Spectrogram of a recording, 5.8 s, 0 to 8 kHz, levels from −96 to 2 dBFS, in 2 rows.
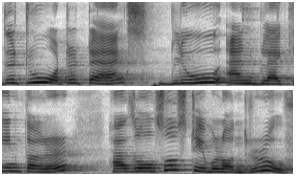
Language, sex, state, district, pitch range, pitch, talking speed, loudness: English, female, Punjab, Kapurthala, 285-345 Hz, 310 Hz, 155 wpm, -11 LUFS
